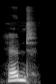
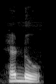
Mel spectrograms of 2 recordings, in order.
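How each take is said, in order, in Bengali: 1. শব্দটি একটি ব্যঞ্জনধ্বনি দিয়ে শেষ হয়। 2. শব্দটির শেষে একটি অতিরিক্ত u স্বরধ্বনি যোগ করা হয়।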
